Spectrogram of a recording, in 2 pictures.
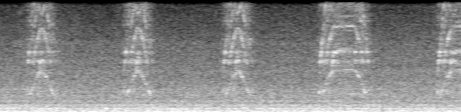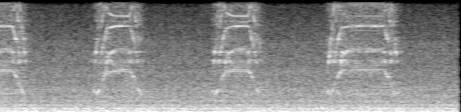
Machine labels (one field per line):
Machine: slide rail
